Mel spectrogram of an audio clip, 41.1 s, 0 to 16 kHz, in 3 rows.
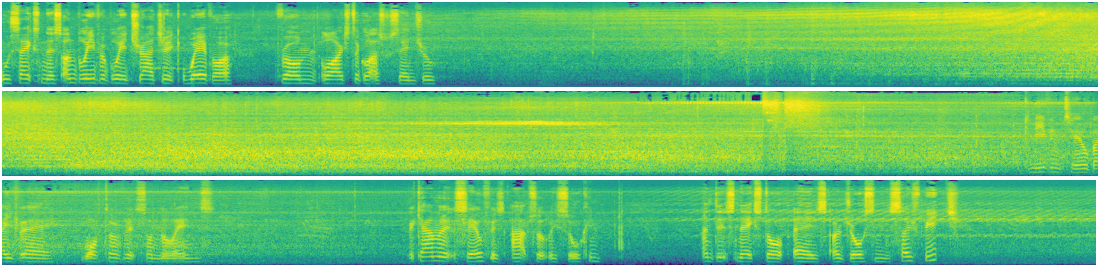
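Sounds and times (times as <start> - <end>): electric train slowing: 0.0 - 41.0
falling train whine: 0.0 - 41.0
brief high squeal: 18.7 - 21.4.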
